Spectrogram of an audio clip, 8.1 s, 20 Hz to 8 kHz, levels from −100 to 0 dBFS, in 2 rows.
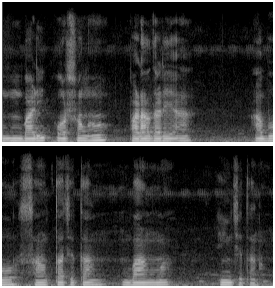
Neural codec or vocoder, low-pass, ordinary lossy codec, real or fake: none; none; none; real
